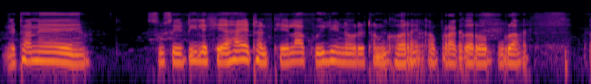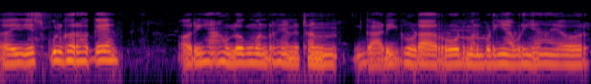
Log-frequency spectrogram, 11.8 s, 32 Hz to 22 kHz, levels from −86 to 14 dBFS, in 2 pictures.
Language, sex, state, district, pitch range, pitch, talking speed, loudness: Sadri, female, Chhattisgarh, Jashpur, 165-190 Hz, 175 Hz, 175 wpm, -23 LUFS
